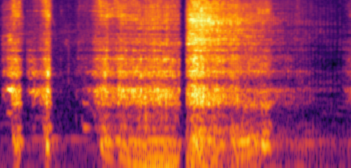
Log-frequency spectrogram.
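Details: A big male Siberian tiger gives a couple of short, harsh grunts, then a long, low, rasping growl that swells and fades. The rumbling warning serves to defend its meal.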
